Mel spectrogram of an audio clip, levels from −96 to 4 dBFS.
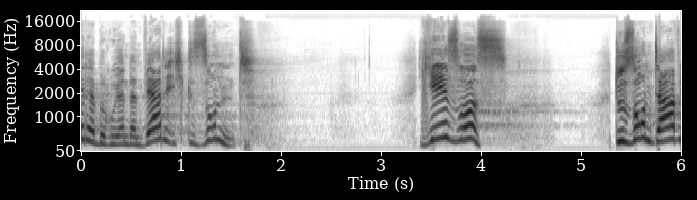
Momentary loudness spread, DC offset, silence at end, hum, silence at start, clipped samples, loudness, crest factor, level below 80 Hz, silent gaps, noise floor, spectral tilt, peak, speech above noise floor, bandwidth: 13 LU; under 0.1%; 0 s; none; 0 s; under 0.1%; -16 LUFS; 18 dB; -72 dBFS; none; -67 dBFS; -0.5 dB/octave; 0 dBFS; 51 dB; 18.5 kHz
